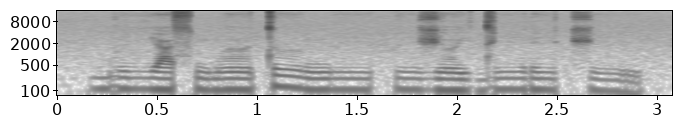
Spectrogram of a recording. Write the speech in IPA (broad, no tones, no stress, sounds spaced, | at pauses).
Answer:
b ɯ ʎ a s m b ə̃ː t ɯ ŋ iː f i ʒ ə̃ j d iː ɾ i t͡ʃ i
